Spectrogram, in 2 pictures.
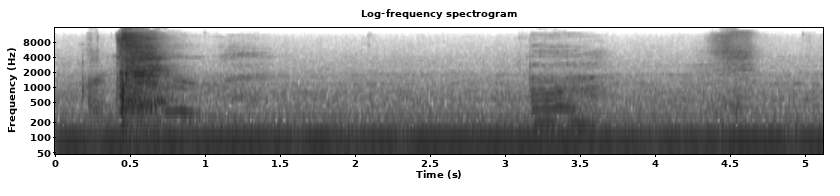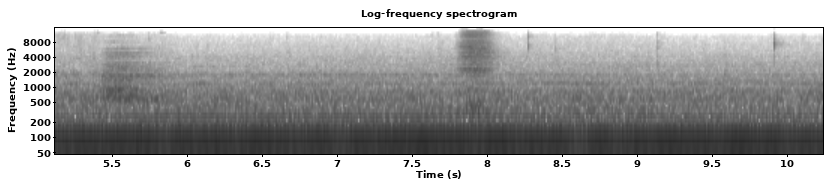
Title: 5 sneezes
